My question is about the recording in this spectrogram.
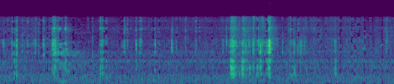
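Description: Faint rustling and small crinkles from handling a plastic bag of gummy candies, with a short louder crinkle about three seconds in.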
